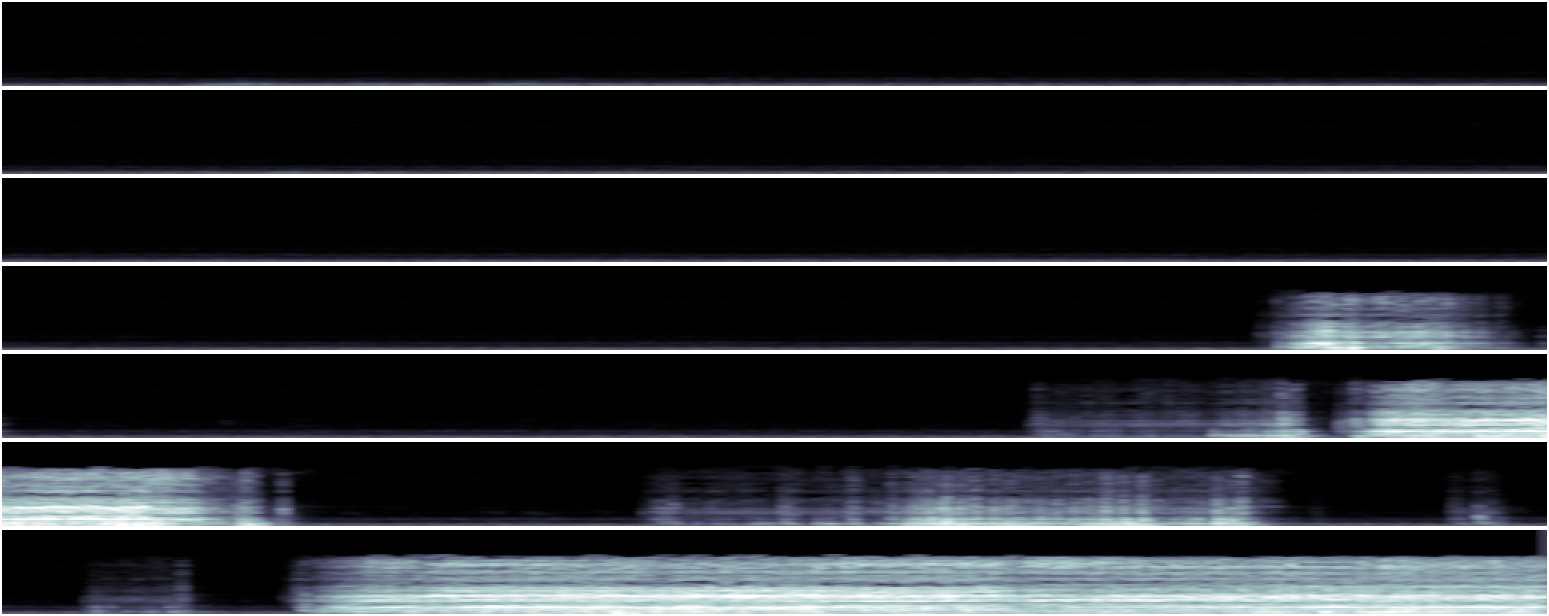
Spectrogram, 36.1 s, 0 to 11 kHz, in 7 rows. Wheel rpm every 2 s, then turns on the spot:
0, 0, 0, 0, 0, 0, 0, 0, 0, 10, 0, 0, 50, 30, 10, 10, 140, 160.
26-30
